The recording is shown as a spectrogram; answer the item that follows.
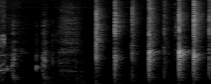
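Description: Hands clapping: a run of sharp claps, coming quicker in the second half.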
